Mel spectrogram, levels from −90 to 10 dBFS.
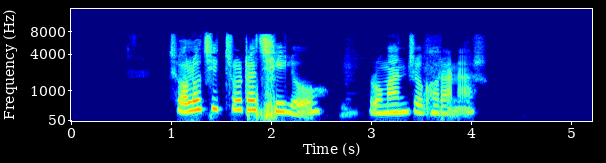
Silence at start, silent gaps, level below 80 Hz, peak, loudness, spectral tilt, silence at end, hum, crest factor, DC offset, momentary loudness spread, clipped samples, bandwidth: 1 s; none; -64 dBFS; -8 dBFS; -25 LUFS; -4 dB/octave; 1.15 s; none; 20 dB; under 0.1%; 13 LU; under 0.1%; 8 kHz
